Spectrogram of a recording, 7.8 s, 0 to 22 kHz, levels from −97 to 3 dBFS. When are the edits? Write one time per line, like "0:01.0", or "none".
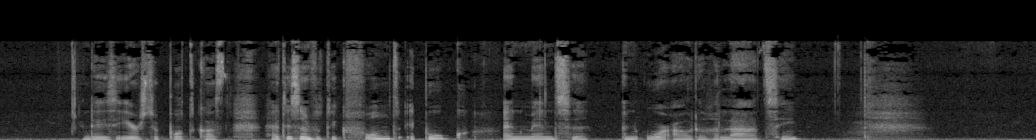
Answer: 0:02.4
0:03.1
0:03.7

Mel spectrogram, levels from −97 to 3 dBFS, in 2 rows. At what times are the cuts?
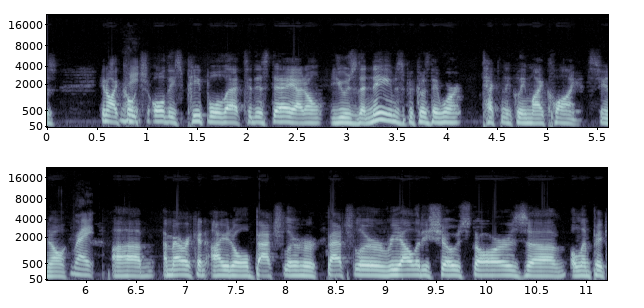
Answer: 0:04.3
0:08.4

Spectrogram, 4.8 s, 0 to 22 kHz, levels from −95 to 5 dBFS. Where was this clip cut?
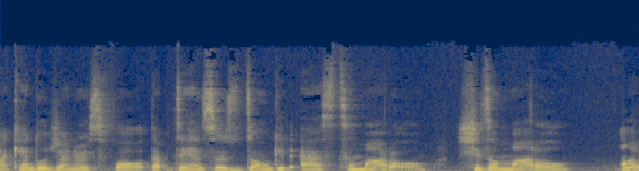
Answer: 0:01.2
0:03.3

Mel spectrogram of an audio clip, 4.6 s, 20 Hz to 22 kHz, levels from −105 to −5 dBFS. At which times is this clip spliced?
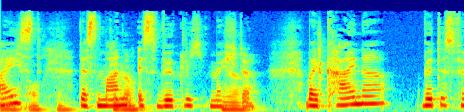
none

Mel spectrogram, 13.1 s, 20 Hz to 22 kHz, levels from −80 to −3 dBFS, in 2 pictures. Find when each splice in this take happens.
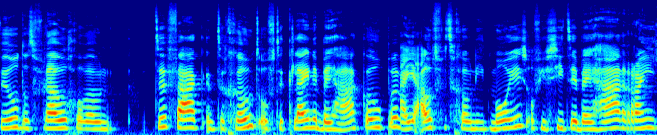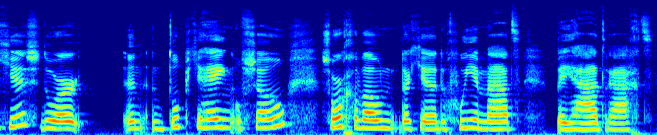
0:04.0

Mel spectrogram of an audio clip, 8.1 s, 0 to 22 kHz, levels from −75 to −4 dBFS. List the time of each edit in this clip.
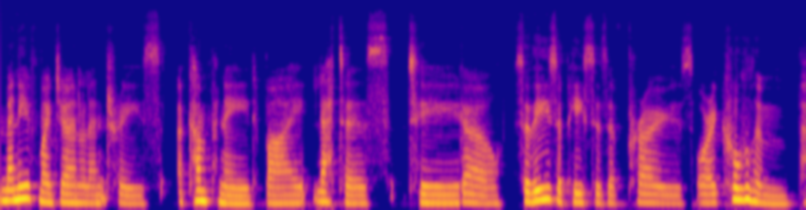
0:01.7
0:04.6
0:05.1
0:06.9

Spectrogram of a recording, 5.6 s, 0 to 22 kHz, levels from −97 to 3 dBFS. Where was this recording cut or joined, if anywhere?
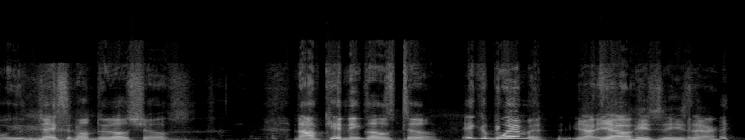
0:01.9
0:02.7
0:03.4
0:03.7

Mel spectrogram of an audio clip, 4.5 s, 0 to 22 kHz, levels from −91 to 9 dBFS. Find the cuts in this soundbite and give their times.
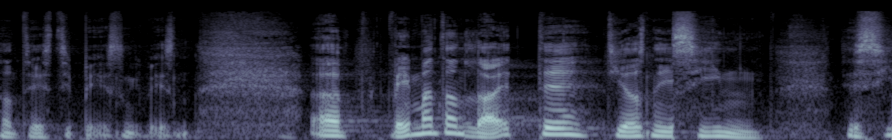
0:02.3
0:03.0
0:03.4

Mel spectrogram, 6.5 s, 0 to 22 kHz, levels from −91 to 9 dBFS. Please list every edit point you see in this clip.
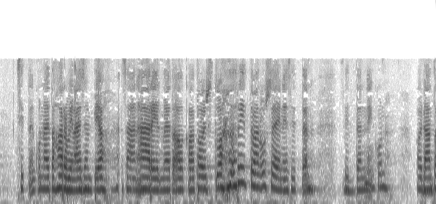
none

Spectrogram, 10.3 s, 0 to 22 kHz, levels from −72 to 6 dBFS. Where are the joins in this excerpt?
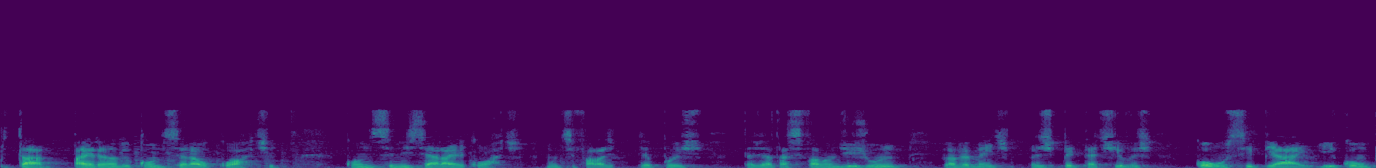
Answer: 0:03.5
0:04.0
0:04.6
0:07.7

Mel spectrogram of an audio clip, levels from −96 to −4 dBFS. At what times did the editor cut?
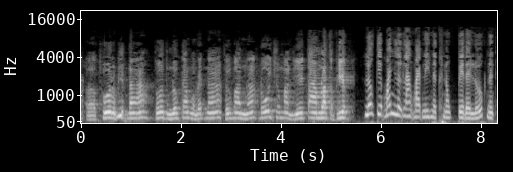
0:05.5

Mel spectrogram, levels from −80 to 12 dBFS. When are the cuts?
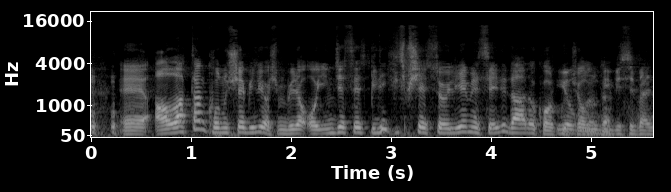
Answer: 0:02.8

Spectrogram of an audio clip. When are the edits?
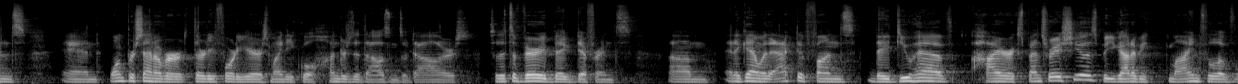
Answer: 0:01.0
0:04.8
0:07.2
0:08.6

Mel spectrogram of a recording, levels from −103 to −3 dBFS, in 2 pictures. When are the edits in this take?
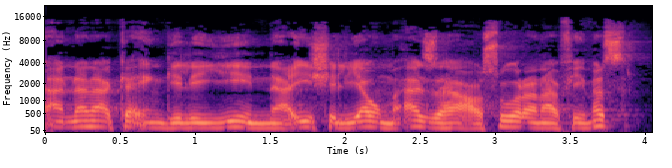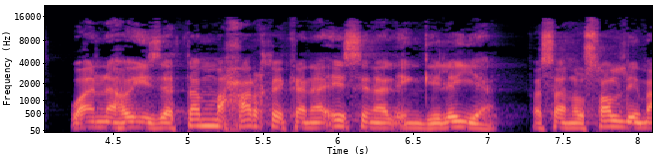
none

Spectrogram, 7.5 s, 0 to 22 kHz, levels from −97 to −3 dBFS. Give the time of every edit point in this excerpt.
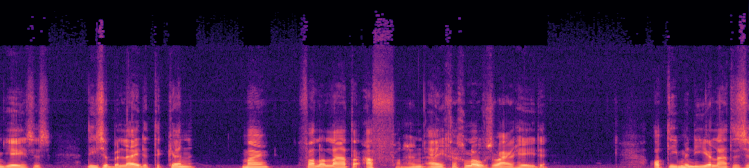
none

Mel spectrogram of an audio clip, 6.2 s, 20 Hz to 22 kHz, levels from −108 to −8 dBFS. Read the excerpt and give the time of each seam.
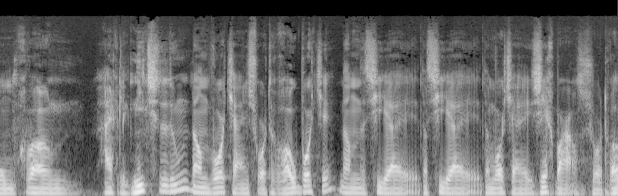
0:04.3

